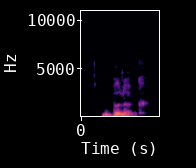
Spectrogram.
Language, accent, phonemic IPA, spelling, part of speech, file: English, Southern England, /ˈbʊlək/, bullock, noun / verb, LL-Q1860 (eng)-bullock.wav
- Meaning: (noun) 1. A young bull 2. A castrated bull; an ox; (verb) To bully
